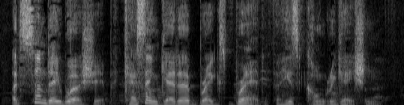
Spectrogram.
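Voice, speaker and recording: He talks in a normal speaking voice with lively intonation. The man keeps a moderate pace. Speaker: documentary narrator. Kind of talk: documentary narration.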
